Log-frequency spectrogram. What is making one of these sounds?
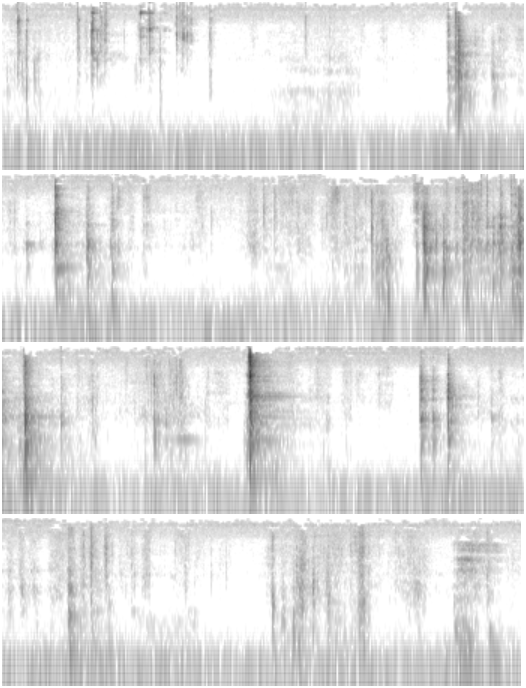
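Metal parts clink and scrape under a gloved hand.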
